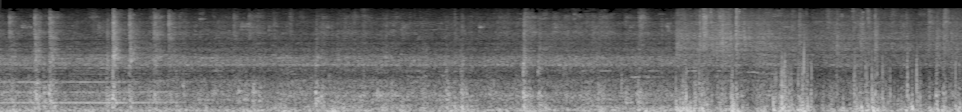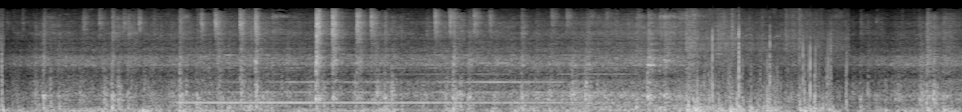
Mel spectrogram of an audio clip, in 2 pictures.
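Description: A passenger train rolls along the track, heard from an open window.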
